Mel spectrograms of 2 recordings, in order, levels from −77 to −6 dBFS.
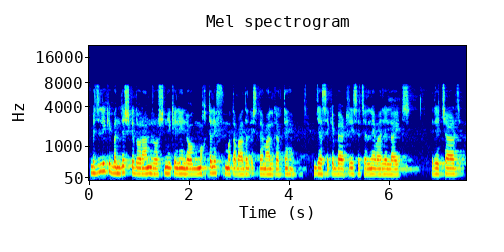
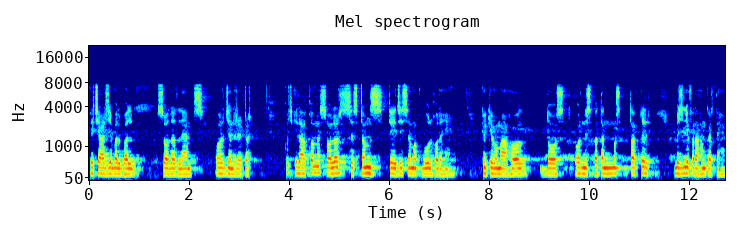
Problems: background sounds at intervals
